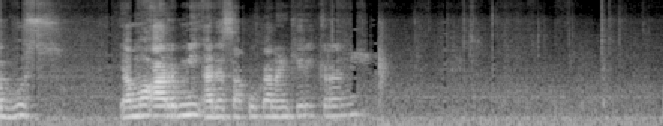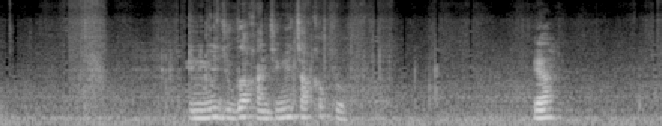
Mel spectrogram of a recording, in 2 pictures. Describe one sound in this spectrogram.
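Fabric rustles as a garment is handled.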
